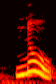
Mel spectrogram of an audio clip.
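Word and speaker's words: know: سكر دروب يرسم درو نو يعرف والكي سايلنت ما بننطقهاش والماضي منها نو نو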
